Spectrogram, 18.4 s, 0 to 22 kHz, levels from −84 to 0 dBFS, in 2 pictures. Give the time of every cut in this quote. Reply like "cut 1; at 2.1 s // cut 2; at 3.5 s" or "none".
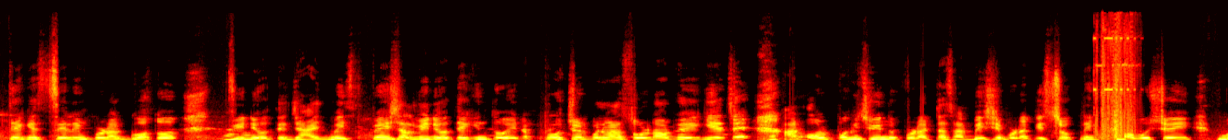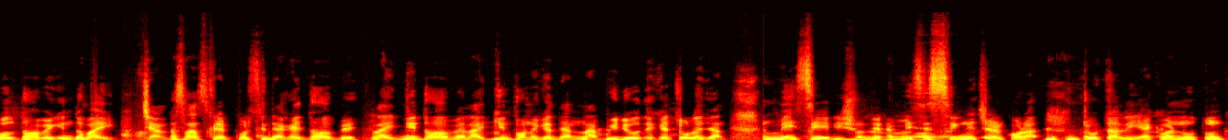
cut 1; at 8.4 s // cut 2; at 14.9 s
